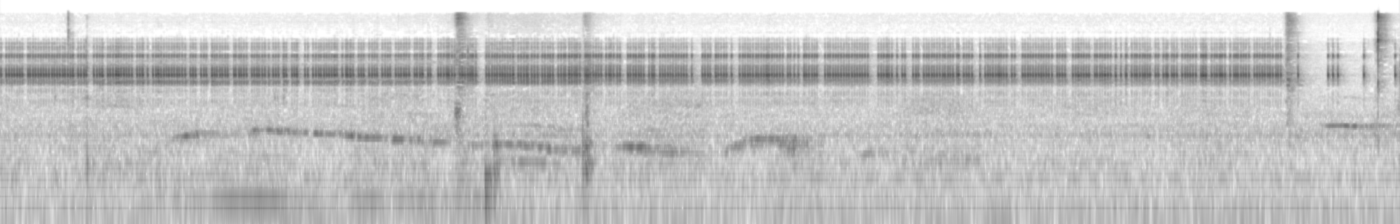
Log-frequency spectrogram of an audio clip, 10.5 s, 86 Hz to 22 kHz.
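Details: 1968 X-ray machine tested from 15 m on a new extended trigger cable, 10-second exposure: scattered Geiger counter chirps and clicks over a steady high whine throughout; counter responding, timer working, high alarm not triggered.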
